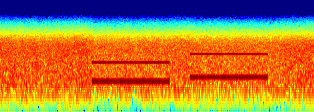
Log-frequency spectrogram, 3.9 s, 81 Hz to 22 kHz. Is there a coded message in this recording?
Yes: aircraft SELCAL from 1.1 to 3.3 s, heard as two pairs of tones, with heavy radio static. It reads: CM-ES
